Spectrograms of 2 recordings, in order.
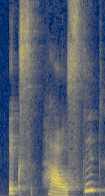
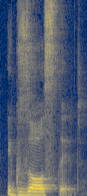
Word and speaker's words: exhausted: within the hour and how do you pronounce this word exhausted no age isn't pronounced in this word we say exhausted exhausted means very tired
